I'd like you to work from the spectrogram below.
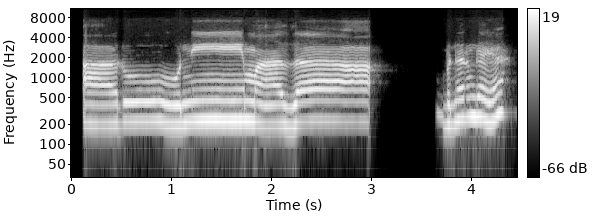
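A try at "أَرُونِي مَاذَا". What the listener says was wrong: Makanya salah, pendek. Harusnya panjang. Maknya panjang. Maknya panjang. Iya kan ada alifnya nih. matobi itu ini doma dengan waw mati panjang.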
